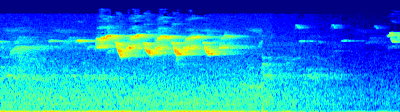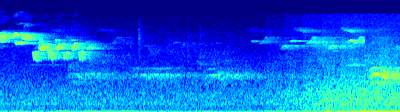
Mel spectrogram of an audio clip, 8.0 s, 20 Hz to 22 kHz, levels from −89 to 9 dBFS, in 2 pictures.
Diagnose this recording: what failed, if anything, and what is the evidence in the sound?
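Unsmoothed gain stepping in the buffer stage causes zipper noise: audible 3 dB stair-steps at a few per second, clicking from 2.6–3.64 s as the level drops and from 6.56–7.4 s as it rises.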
